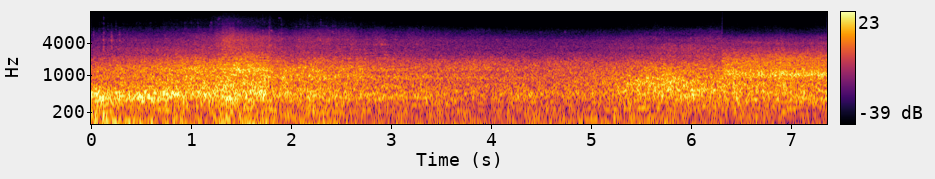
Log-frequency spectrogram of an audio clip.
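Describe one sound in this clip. A large old car engine rumbles as the car drives past.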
